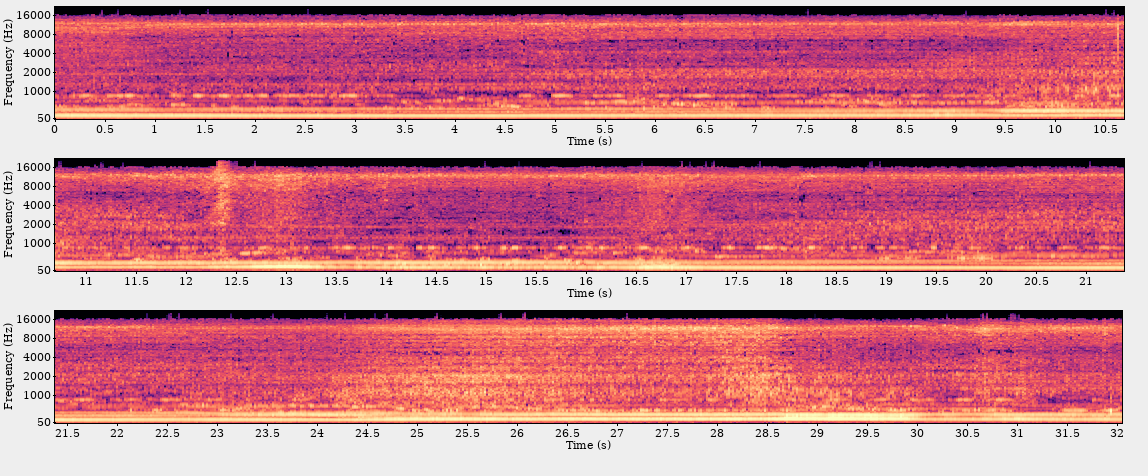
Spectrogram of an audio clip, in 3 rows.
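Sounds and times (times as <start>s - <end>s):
hot air station blowing: 7.8s - 32.0s.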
